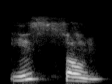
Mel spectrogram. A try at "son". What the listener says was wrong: স, নটা বলবেন না, নটাকে উচ্চারণ করবেন না, স।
